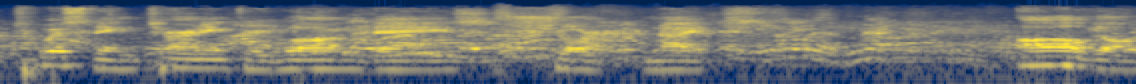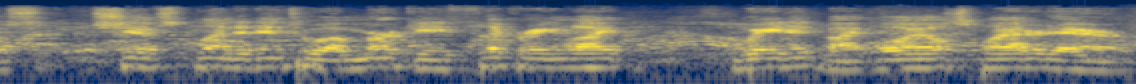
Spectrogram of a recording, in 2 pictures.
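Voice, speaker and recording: A man reading poetry aloud at a live reading in a measured, dramatic spoken-word delivery. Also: mid-range voice. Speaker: poet. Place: indoor literary cafe reading. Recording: echoey, distant live recording with audience. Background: audience sounds.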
